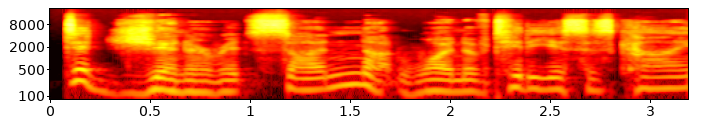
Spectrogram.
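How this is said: It is read in a female voice. The speaker calls it right. "Female voice"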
